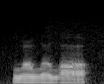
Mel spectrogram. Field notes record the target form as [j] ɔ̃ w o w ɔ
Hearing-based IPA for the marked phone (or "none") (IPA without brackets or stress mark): w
